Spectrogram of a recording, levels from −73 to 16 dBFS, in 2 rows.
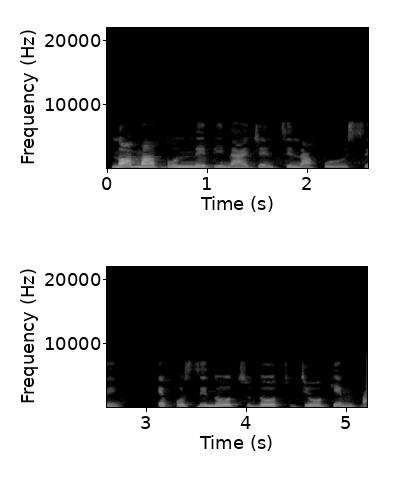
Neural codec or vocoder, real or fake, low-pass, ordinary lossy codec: none; real; 7.2 kHz; none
